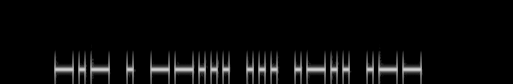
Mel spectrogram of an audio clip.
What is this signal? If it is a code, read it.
Morse code, heard as a keyed tone, about 20 wpm, 700 Hz. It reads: KE7SLW
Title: USA Call Signs Repeated 2x 20wpm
